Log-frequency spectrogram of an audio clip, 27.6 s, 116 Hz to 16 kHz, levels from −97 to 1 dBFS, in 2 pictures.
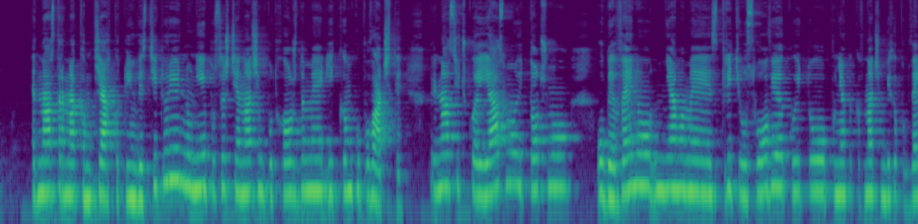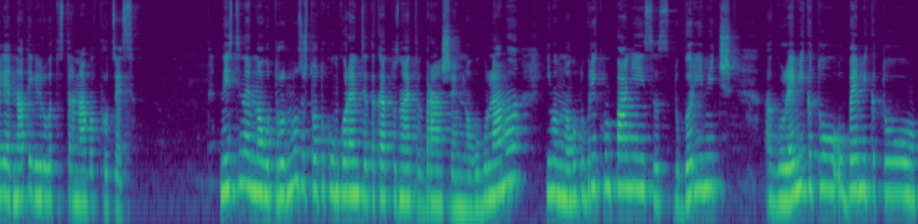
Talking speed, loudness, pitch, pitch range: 135 wpm, -31 LUFS, 230 Hz, 210-250 Hz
